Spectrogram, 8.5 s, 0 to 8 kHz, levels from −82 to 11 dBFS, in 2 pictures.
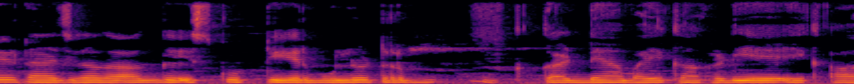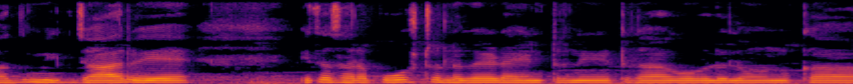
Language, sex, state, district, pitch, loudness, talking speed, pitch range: Marwari, female, Rajasthan, Nagaur, 190 Hz, -16 LUFS, 175 wpm, 185-200 Hz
